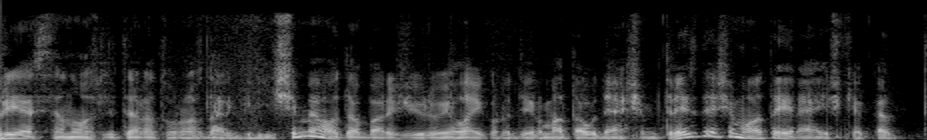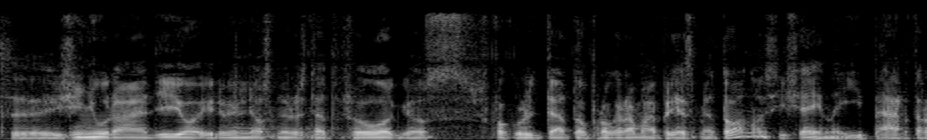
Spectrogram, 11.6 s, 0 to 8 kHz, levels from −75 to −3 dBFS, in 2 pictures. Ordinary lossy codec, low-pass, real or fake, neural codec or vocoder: MP3, 48 kbps; 7.2 kHz; real; none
